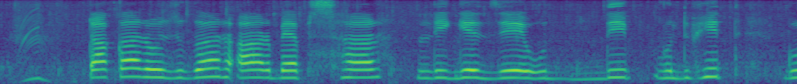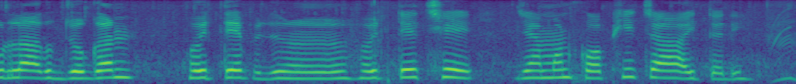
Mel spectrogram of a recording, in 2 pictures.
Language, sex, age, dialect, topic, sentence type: Bengali, female, 25-30, Western, agriculture, statement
